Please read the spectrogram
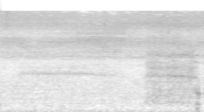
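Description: Steady outdoor evening background: a high drone of insects over a low rumble, with a faint breath from the speaker near the end.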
